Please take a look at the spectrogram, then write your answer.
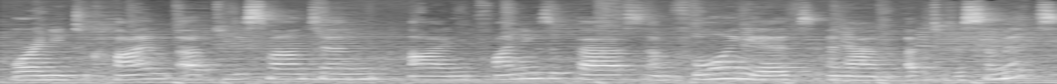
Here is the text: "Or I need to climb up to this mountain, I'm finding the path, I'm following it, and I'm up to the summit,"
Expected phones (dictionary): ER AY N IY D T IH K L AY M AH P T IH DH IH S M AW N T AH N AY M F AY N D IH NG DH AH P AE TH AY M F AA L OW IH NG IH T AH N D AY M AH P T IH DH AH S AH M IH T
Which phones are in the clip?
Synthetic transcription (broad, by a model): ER AY N IY D T IH K L AY M AH P T IH DH IH S M AW N T AH N AY M F AY N D IH NG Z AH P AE S AY M F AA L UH IH NG IH T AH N AY M AH P T IH DH AH S AH M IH T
